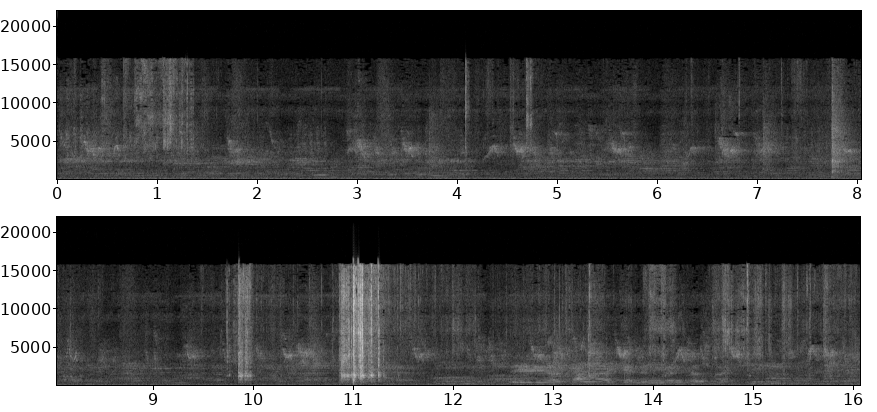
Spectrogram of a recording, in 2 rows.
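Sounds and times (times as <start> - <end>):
outdoor background: 0.0 - 16.0.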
